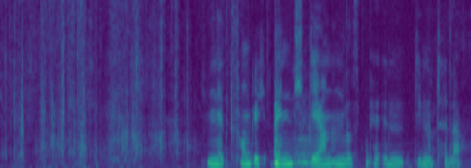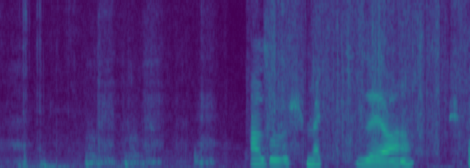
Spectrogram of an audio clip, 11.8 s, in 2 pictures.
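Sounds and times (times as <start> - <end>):
crinkly snack bag opening: 0.0 - 3.4, 6.0 - 11.7
speech: 2.6 - 6.5, 9.0 - 11.7.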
